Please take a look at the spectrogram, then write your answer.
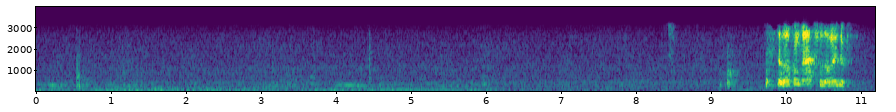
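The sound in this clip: A telephone rings briefly near the end, a short bright burst after a long stretch of quiet low hum and a few faint ticks. The caller then hangs up.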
